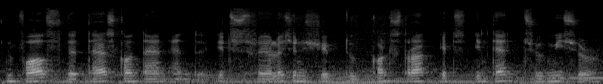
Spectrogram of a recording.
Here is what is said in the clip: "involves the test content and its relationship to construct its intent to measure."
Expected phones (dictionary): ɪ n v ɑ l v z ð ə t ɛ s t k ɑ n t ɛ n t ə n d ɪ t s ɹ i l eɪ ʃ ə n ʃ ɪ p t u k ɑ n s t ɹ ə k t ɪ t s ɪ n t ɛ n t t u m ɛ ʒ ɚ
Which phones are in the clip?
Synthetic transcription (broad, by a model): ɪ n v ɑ l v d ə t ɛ s k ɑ n t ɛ n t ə n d ɪ t s ɹ i l eɪ ʃ ə n ʃ ɪ p t u k ɑ n s t ɹ ə k t ɪ t s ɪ n t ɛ n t t u m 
